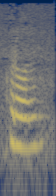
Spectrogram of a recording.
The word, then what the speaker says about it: Kroll: My name is Elizabeth Kroll. I am the mother of Christiane Guti. – Okay. – Elizabeth. Yes, ma'am. Kroll. K-R-O-L-L.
